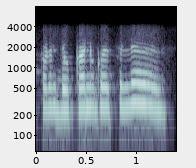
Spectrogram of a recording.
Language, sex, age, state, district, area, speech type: Odia, female, 30-45, Odisha, Puri, urban, conversation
